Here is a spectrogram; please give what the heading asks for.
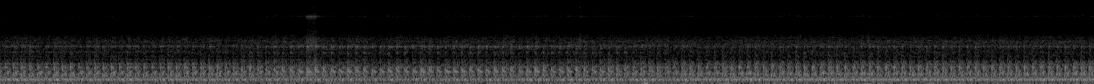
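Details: Electrolux LTR15 washing machine on spin: loud, constant rattling grind over a low hum, pulsing about twice a second; abnormal spin-cycle noise, cause undetermined.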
